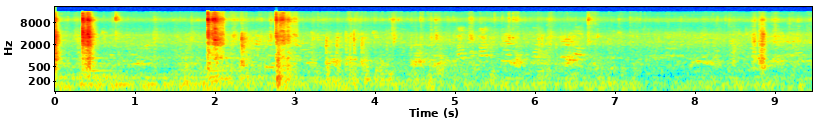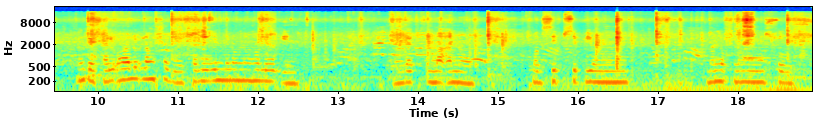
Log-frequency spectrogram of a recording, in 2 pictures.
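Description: A spatula scrapes and clatters against a metal pan.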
